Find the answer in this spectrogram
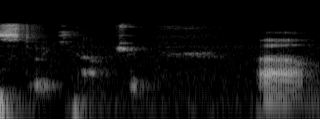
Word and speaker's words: stoichiometry: That's how you say it, stoichiometry.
